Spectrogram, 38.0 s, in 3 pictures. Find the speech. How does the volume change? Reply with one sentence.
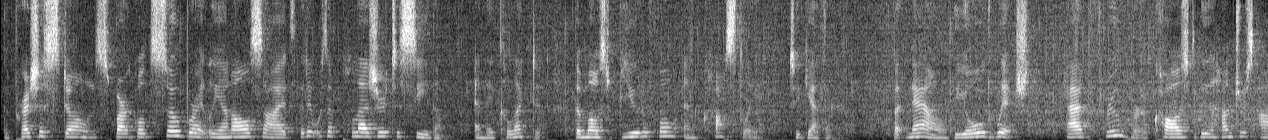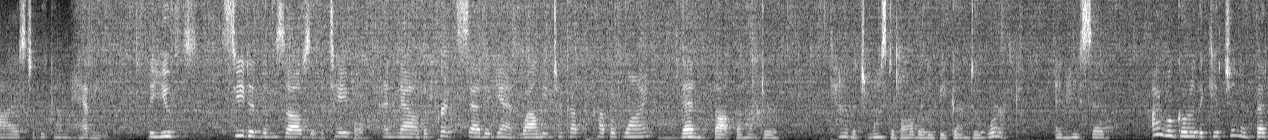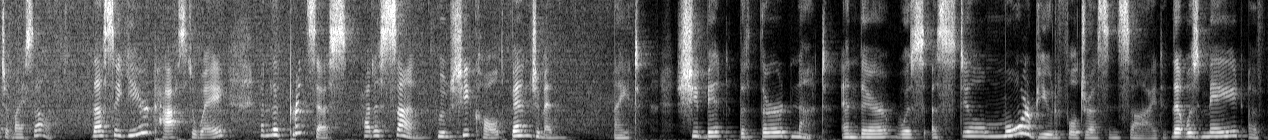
The volume of the talking stays about the same.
